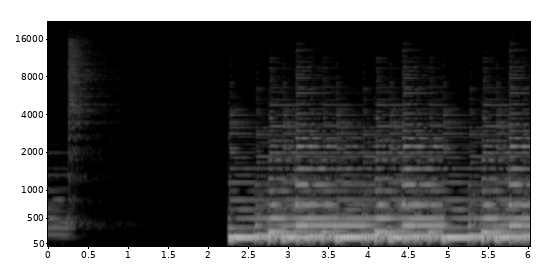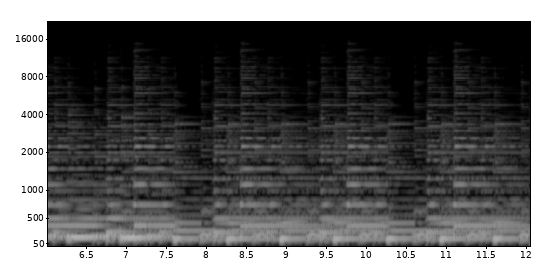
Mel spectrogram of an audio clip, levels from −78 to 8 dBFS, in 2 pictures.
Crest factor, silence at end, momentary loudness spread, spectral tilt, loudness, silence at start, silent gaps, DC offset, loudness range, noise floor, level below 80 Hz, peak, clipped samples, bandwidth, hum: 12 dB; 0 s; 5 LU; -7.5 dB/octave; -25 LUFS; 0 s; none; under 0.1%; 2 LU; -85 dBFS; -52 dBFS; -12 dBFS; under 0.1%; 15 kHz; none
